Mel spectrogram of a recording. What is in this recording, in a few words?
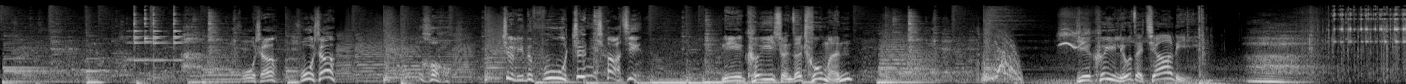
Mandarin Ad Waiter; 双点校园; 电台广告; 低端科技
